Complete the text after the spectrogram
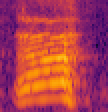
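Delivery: short, high, loud yelp; sharp real exclamation of alarm; startled cry. Real, not acted. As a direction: cry out suddenly. Sudden cry while cooking.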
